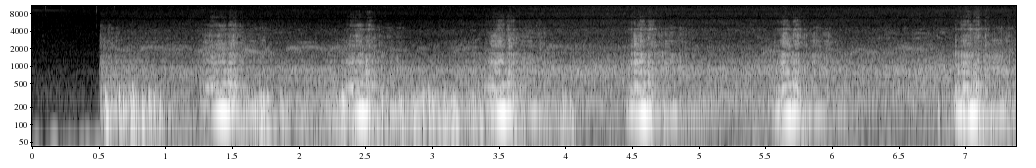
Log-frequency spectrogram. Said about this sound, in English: Sorry, just so you can picture this, we're going to play. This is the sound. This is the, in case you don't remember, this is the sound of a lion calling.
